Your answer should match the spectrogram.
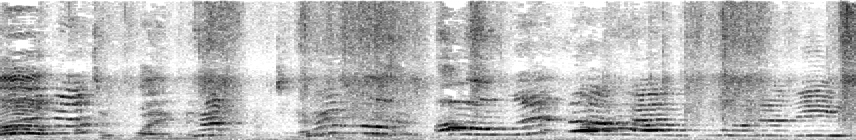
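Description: A small child's voice, chattering and exclaiming in high-pitched sounds without clear words.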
